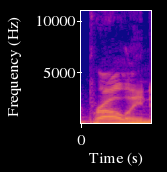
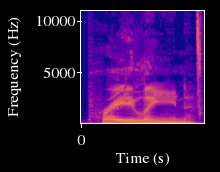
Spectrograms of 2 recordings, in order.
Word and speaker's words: praline: Virginia, praline is getting curb stomped. 92% say it's pronounced praline, not praline. Well, those people aren't from New Orleans. I don't know what to tell them. They're wrong.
